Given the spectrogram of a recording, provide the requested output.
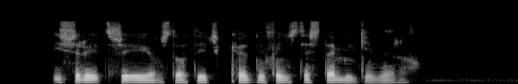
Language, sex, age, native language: Icelandic, male, 20-29, Icelandic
